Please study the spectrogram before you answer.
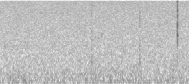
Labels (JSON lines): {"label": "ambient", "recorder": "HydroMoth"}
